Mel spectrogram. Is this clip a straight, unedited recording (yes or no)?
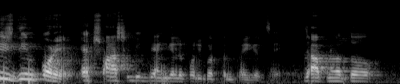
no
